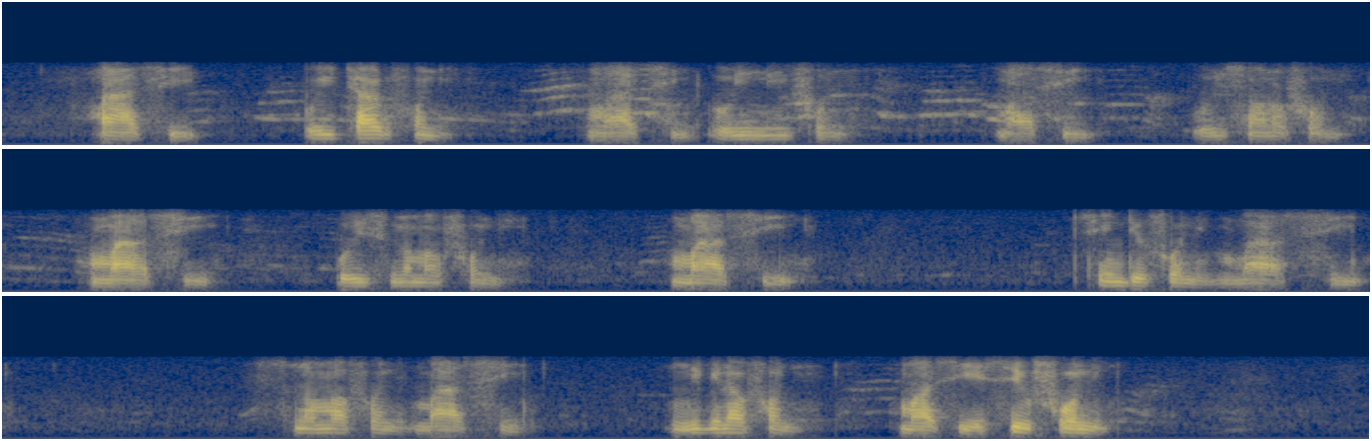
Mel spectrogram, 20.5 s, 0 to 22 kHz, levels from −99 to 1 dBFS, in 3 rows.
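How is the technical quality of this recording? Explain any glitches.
No glitches can be heard anywhere in this speech recording. It carries the narrow bandwidth of an AMR narrowband mobile codec link, with nothing above about 3.7 kHz and the light, slightly synthetic coloration of that codec's 12.2 kbps top rate.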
